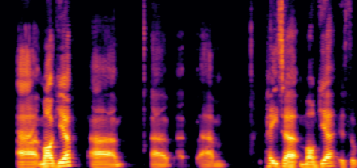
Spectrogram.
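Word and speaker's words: Péter Magyar: of people supported uh Mogia um uh um Peter Mogia is the correct way to pronounce his name according to the Googles.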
